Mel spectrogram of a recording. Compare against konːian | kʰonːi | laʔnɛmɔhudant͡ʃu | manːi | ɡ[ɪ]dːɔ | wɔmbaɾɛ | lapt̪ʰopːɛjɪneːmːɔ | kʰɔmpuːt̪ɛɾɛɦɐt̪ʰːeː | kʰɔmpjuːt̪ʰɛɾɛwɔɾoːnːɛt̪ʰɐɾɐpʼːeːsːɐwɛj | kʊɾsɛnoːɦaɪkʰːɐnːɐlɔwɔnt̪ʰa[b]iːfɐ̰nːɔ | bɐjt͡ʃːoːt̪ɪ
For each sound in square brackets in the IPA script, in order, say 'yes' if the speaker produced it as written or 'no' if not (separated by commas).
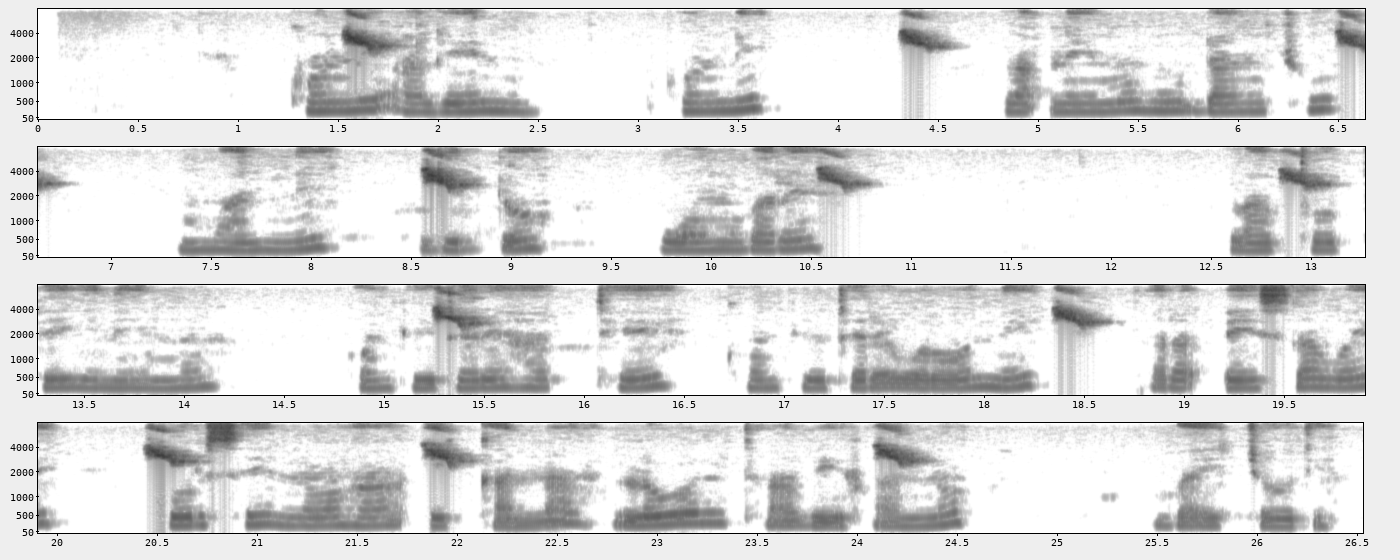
no, yes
